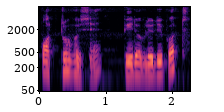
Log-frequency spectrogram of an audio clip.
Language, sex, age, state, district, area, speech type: Assamese, male, 45-60, Assam, Majuli, rural, spontaneous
